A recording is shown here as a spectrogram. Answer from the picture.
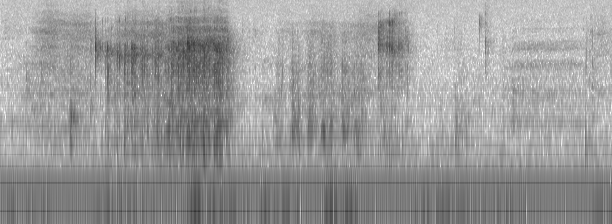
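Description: A person sipping white wine with a long airy slurp that is loudest near its end at about two seconds, followed near four seconds by a shorter airy breath.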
